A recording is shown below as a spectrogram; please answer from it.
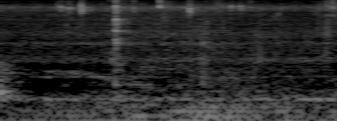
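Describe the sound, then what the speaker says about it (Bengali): Paneer kofta balls deep frying on low to medium heat give a quiet, steady oil sizzle with a few faint crackles and small pops. "তো দেখো এখানে আমি লাল লাল করে কোপ্তাগুলো ভেজে নেব"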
